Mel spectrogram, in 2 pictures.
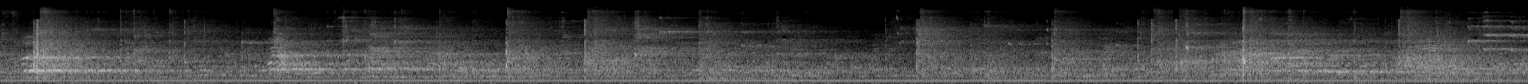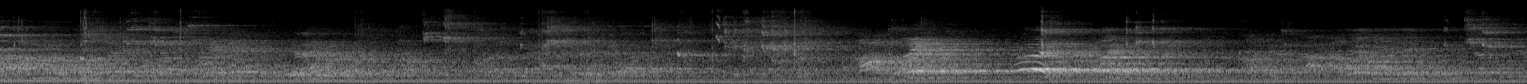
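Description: Badminton play in a large echoing hall: sharp racket hits on the shuttlecock among players' voices and calls, over a steady low hum. The loudest hits and shouts come just after the start and again about 25 seconds in.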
